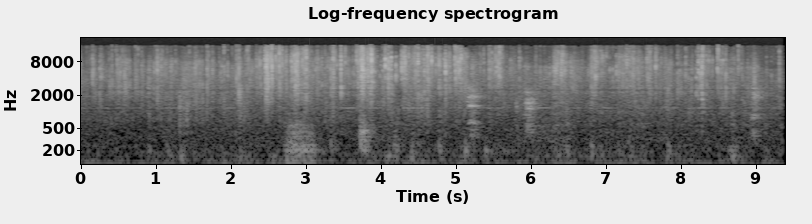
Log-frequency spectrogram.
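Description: A pack of puppies scuffling and play-fighting over a toy, paws and bodies shuffling on a padded mat. A few short puppy yips and growls come about three to six seconds in.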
